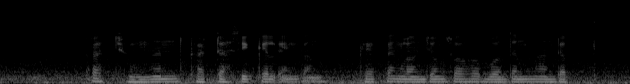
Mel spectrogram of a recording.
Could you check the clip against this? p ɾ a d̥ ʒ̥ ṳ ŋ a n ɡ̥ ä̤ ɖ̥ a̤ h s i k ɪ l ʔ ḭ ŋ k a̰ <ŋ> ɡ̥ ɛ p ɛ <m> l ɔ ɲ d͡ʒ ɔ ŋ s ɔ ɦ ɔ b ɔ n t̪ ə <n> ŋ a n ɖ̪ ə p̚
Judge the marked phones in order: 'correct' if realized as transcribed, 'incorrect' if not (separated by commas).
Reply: correct, incorrect, correct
